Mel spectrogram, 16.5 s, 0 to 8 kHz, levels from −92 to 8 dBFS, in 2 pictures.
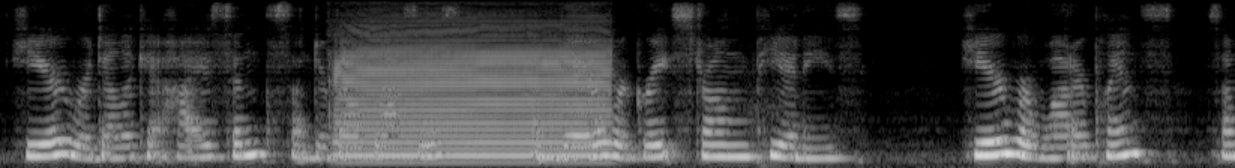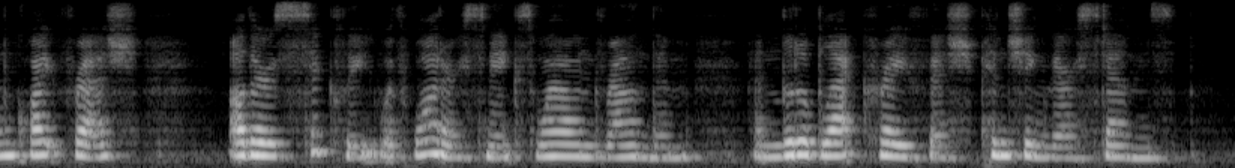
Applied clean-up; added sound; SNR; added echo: none; Wind instrument, woodwind instrument; 6 dB; reverberation time 0.3 s.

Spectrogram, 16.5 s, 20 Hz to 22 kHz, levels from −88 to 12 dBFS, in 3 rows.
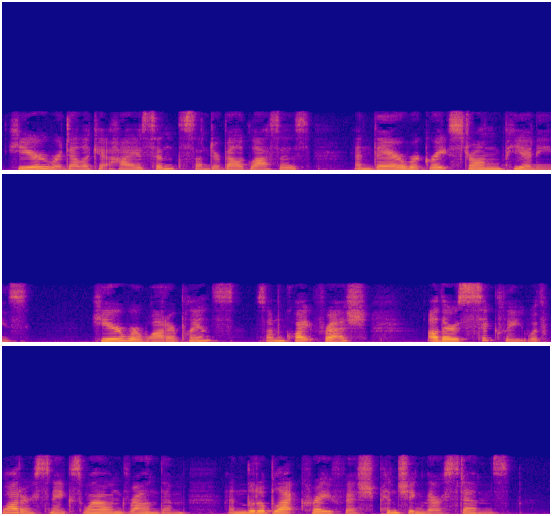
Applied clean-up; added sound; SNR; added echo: none; none; none; none.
